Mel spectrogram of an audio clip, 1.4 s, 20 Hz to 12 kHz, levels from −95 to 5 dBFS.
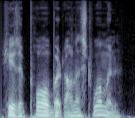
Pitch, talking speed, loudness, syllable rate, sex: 95 Hz, 310 wpm, -16 LUFS, 7.8 syllables/s, male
